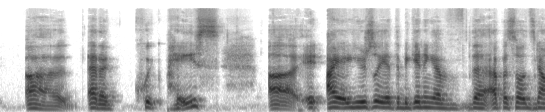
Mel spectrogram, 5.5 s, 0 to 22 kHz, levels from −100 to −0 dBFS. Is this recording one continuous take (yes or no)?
no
